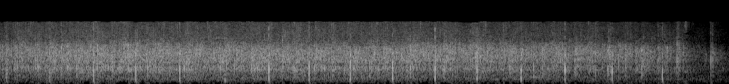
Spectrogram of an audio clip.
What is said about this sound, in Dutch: En ik zou zeggen, joh, zullen we ze allereerst, niemand wordt zendeling vanwege het applaus in de gemeente. Maar zullen ze wel met een applaus even een hart onder de riem steken, gewoon in wat ze doen.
